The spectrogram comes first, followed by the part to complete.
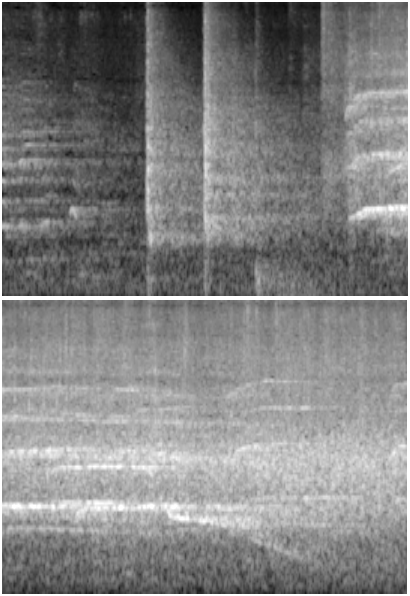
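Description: The last notes of a hula chant die away, then two sharp thumps about half a second apart. About three and a half seconds in, audience applause and cheering voices break out and carry on loudly.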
